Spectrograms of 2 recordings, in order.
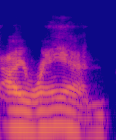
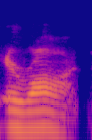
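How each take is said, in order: First: Iran said as "eye-RAN"; "Iran" with long I and short A. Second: Iran said as "ih-RAHN"; "Iran" with short I and open AH; soft-vowel Iran. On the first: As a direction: open Iran with "eye", rhyme the end with "ran". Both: Shown as a demonstration. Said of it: "They say Iran or they say Iran".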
